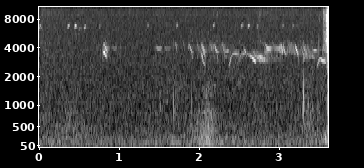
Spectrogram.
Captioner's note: birds chirping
